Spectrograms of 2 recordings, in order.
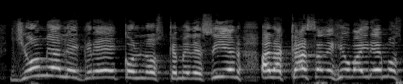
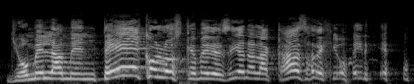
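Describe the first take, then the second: First: Psalm recited high and exultant, the second half quicker; joyful recitation. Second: The same psalm turned into a moping mock lament. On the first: Retold or imitated. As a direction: proclaim the verse with rising joy. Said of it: "Vea, vea el gozo, la alegría". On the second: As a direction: sigh the verse as if it were a burden. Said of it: "imagínese".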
